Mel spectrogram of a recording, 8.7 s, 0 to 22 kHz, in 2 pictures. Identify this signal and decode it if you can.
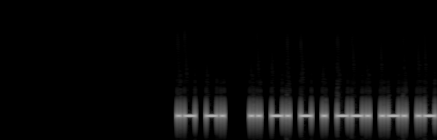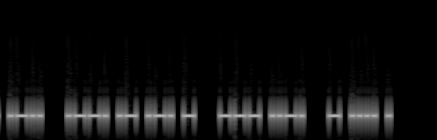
Morse code, heard as a keyed tone, about 34 wpm, 700 Hz. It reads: AN INTEGRAL PART OF THE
